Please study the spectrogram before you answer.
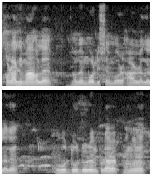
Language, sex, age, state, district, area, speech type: Assamese, male, 60+, Assam, Udalguri, rural, spontaneous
